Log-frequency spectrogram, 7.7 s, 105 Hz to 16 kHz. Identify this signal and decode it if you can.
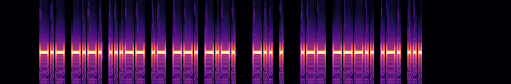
Morse code, heard as a keyed tone, about 32 wpm, 700 Hz. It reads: KC3AGC DE W8RS
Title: USA Callsign DE Callsign 30wpm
